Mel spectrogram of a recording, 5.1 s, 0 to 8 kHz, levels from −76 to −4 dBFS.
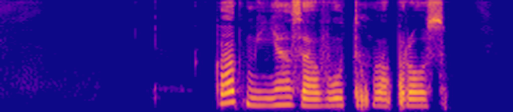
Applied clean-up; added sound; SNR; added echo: none; none; none; none.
